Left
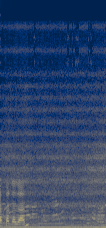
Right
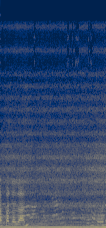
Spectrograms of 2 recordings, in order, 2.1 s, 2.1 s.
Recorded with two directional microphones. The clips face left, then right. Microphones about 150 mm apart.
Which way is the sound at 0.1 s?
25° left (ahead or behind).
